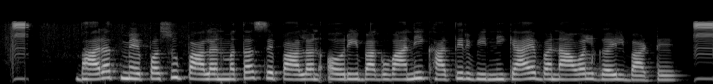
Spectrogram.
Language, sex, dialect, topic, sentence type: Bhojpuri, female, Northern, agriculture, statement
